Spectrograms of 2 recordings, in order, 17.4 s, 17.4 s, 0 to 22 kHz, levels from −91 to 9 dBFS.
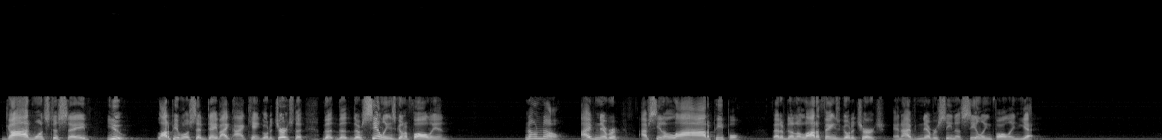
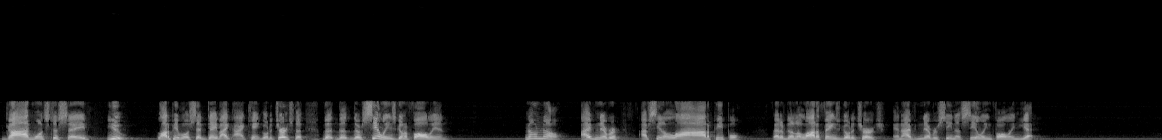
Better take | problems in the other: first | garbled, watery; badly; nothing above 6 kHz; slightly in the first

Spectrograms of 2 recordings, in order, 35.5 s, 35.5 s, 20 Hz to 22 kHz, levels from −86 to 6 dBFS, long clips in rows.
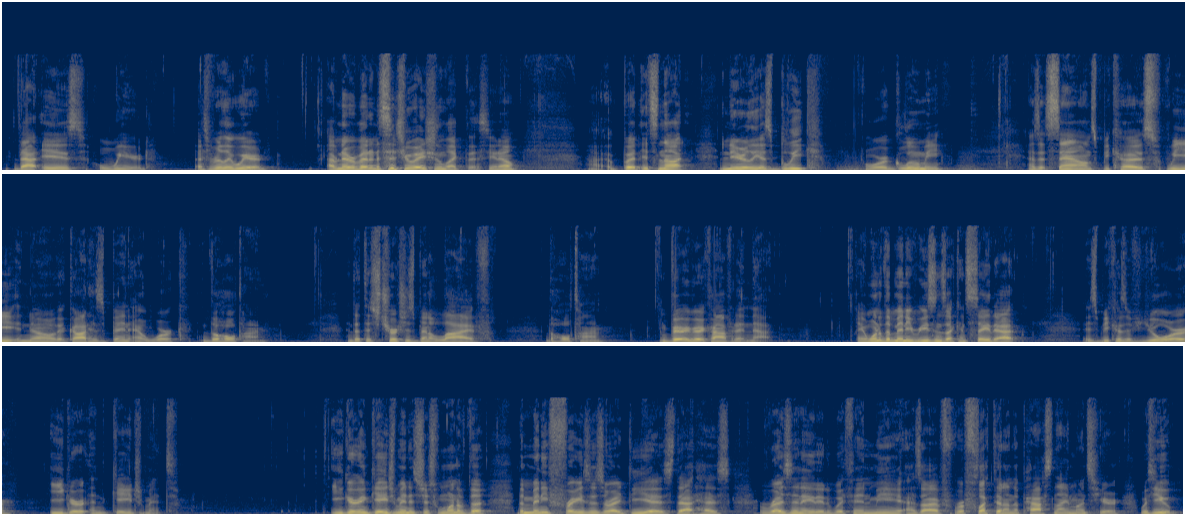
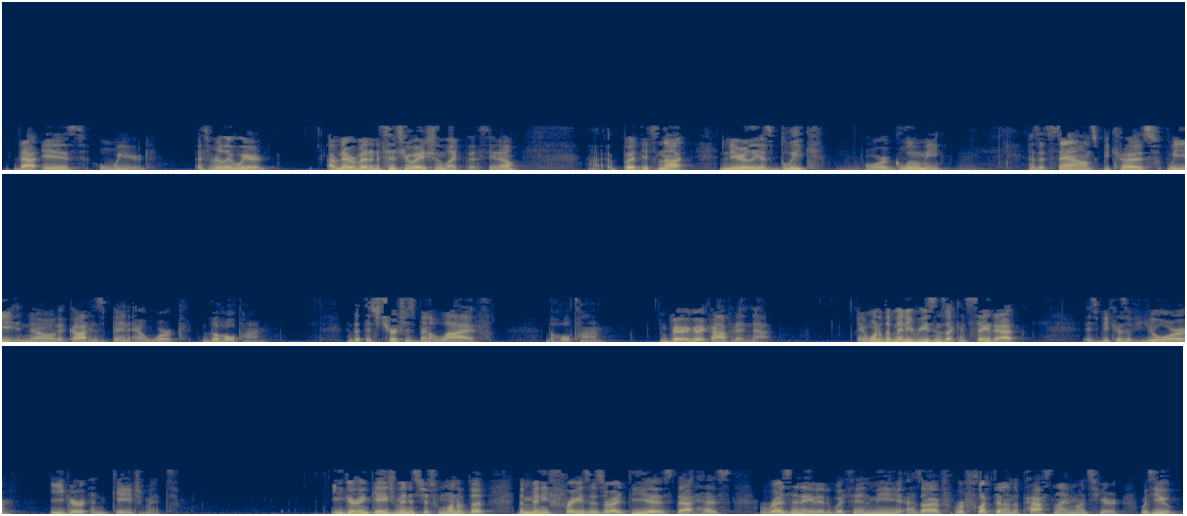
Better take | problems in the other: first | garbled, watery; slightly; nothing above 5.5 kHz

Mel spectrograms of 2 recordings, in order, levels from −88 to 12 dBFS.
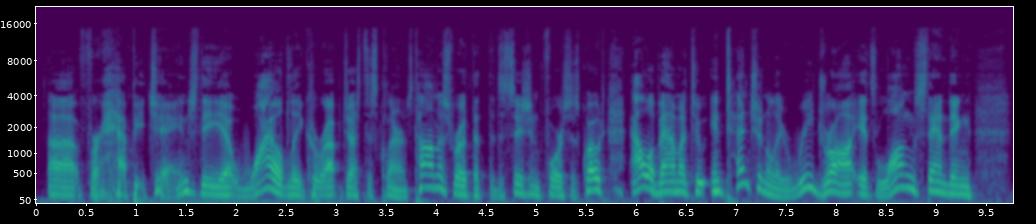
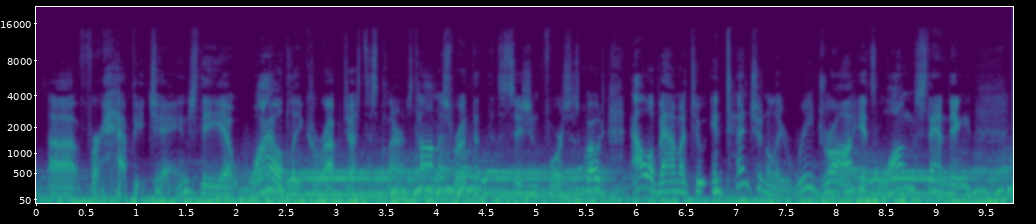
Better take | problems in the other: first | low rumble; loud; throughout; 3 dB below the speech

